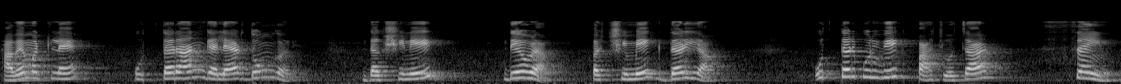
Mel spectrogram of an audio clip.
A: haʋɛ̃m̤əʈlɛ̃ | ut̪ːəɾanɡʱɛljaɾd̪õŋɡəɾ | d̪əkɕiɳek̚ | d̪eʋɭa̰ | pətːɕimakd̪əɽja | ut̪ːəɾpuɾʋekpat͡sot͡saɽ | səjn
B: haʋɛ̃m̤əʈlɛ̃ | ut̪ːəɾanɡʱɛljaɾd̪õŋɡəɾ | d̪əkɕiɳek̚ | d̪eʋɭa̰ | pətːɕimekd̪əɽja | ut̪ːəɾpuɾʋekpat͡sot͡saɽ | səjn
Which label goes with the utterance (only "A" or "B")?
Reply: B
